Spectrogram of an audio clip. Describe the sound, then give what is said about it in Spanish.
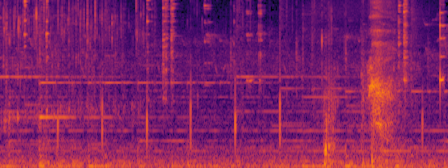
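Water splashes briefly into a small glass near the end, following a few light clinks against a steady low hum; the pour is short. “Tómate un vasito de agua.”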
